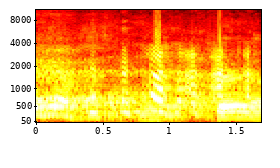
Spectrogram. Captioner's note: audience laughing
